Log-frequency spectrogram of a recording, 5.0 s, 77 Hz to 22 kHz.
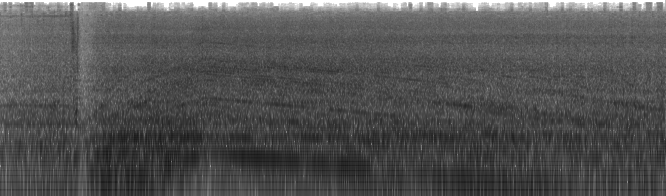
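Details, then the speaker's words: Subaru turbo engine after cleaning dirty hot-wire MAF sensor (P0171 lean, hesitation): sharp throttle blip, revs climb quickly and fall cleanly to idle, noticeably faster revving; normal throttle response. "you can actually hear how much faster this engine revs too you can hear it you can see it"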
